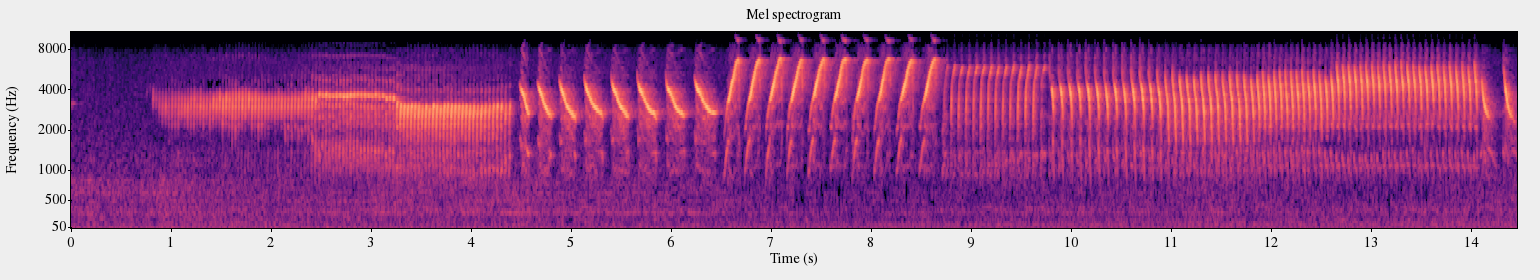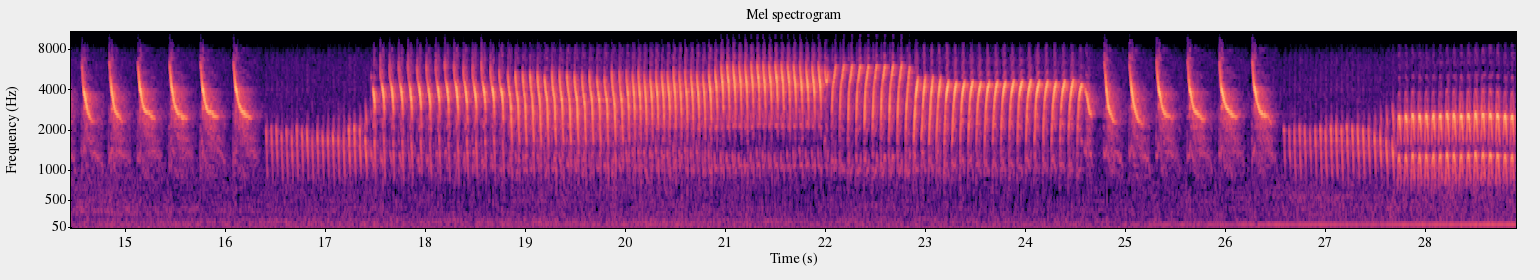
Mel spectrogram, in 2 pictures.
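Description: Domestic canary singing a long continuous song: runs of repeated rising notes, several a second, alternate with fast rolling trills, with only brief breaks between phrases.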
